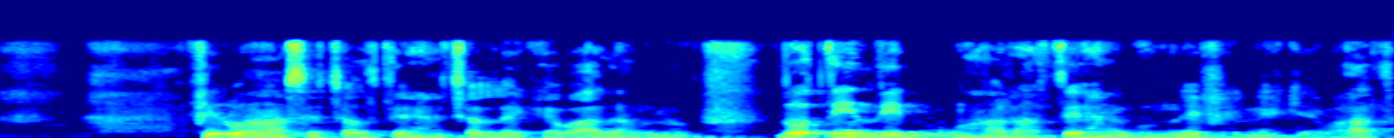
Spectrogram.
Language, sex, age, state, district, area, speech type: Hindi, male, 60+, Bihar, Samastipur, urban, spontaneous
